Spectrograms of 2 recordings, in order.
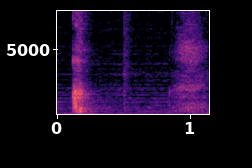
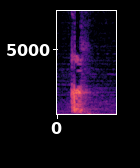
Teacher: It's not voiced, which means you do not use your vocal cords. It's like saying the sound while you're whispering.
